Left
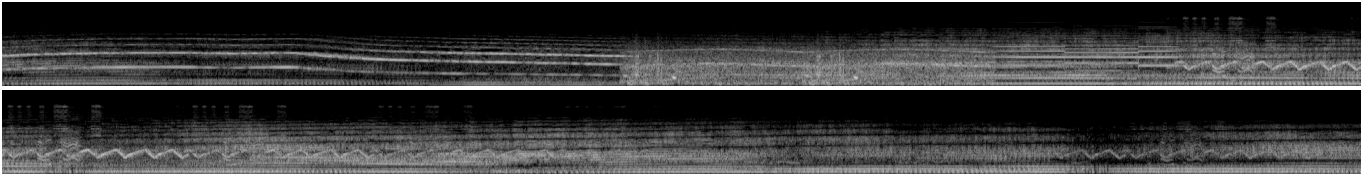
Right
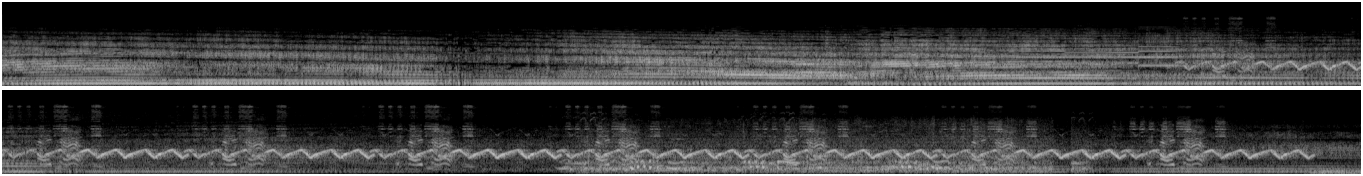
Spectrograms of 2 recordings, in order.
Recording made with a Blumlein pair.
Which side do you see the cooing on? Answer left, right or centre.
right.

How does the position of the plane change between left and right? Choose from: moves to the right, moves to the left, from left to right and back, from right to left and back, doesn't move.
moves to the left.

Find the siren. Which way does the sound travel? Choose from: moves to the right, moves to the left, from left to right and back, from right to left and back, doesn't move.
moves to the right.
